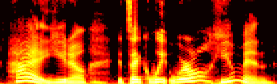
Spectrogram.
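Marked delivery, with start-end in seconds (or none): 0.1-0.4 put-on bright "Hi", a little higher; the forced smile of someone always on; fake cheery hi. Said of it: "turn it on all the time and be like".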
